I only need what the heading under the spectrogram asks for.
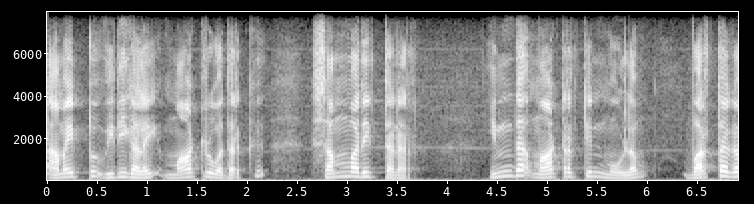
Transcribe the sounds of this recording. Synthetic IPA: ɐmɐɪpːɯʋɪðɪɣɐɭɐɪmaːʈrɯʋɐðɐrkɯ | sɐmbɐðɪt̪ːɐnɐ̰ɾ | ɪnd̪ɐmaːʈrɐt̪ːɪnmuːlɐm | ʋɐɾt̪ɐɣɐ

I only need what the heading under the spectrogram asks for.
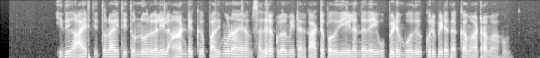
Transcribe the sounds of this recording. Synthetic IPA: ɪðɯaːjɪɾɐt̪ːit̪ːɔɭːaːjɪɾɐt̪ːit̪ɔnːuːɾɯɣɐɭɪlaːɳɖɯkːɯpɐðɪmuːnaːjɪɾɐmsɐðɪɾɐkɪloːmiːʈːɐɾkaːʈːɯpːɐɣɯðɪjɐɪɪɭɐnd̪ɐðɐɪɔpːɪɽɯmpoːðɯkʊɾɪpːɪɽɐt̪ːɐkːɐmaːʈrɐmaːɣɯm

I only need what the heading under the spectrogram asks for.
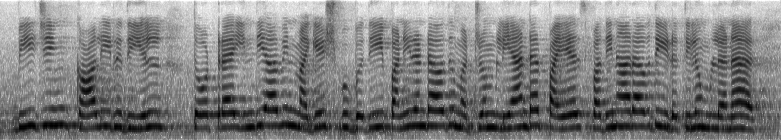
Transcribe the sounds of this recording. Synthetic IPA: biːd͡ʒɪŋkaːlɪɾɯðɪjɪl | t̪oːʈrɐɪnd̪ɪjaːʋɪnmɐɣeːʂbʊbɐðipɐnːɪɾɐɳɖaːʋɐðɯmɐʈrɯmlɪjaːɳɖɐɾpɐjɐɾspɐðɪnaːɾaːʋɐðɯɪɽɐt̪ːɪlɯmʊɭːɐnɐɾ

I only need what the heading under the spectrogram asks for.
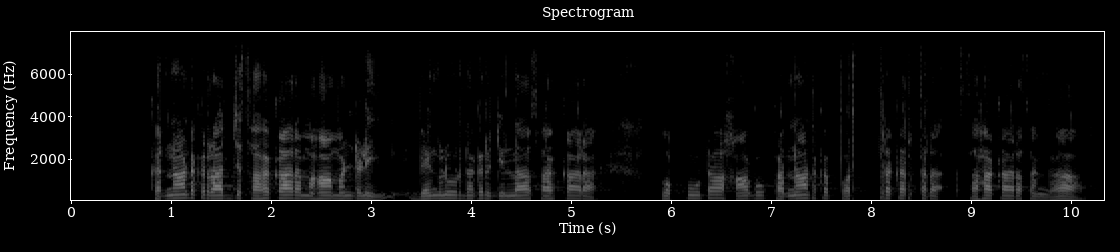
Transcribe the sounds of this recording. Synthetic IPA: kɐɾnaːʈɐkɐɾaːd͡ʒjɐsɐɦɐkaːɾɐmɐɦaːmɐɳɖɐɭibeŋɡɐɭuːɾnɐɡɐɾɐd͡ʒilːaːsɐɦɐkaːɾɐ | okːuːʈaːhaːɡuːkɐɾnaːʈɐkɐpɐɾt̪ɾɐkɐɾt̪ɐɾɐ̰sɐɦɐkaːɾɐsɐŋɡʱaː

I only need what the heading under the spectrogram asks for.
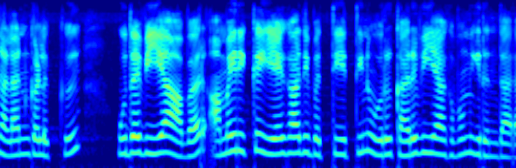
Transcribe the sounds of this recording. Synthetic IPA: nɐlɐnɡɐɭɯkːɯʊðɐʋɪjɐːʋɐɾɐ̰mɛɾɪkːɐeːɣaːðɪbɐt̪ːɪjɐt̪ːɪnɔɾɯkɐɾɯʋɪjaːɣɐʋɯmɪɾɯnd̪aːɾ

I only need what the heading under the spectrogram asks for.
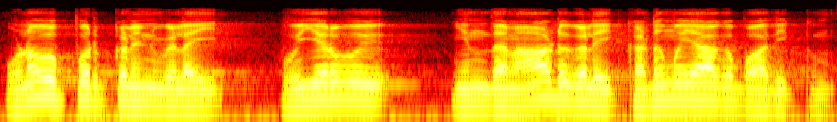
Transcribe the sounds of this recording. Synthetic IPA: ʊɳɐʋɯpːɔɾkɐɭɪnʋɪɭɐɪ | ʊjɐɾʋɯ | ɪnd̪ɐnaːɽɯɣɐɭɐɪkːɐɽɯmɐjaːɣɐbaːðɪkːɯm

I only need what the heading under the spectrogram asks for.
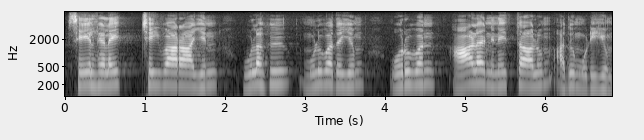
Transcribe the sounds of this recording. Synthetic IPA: sɛjɐlɣɐɭɐɪt͡ʃːɛjʋaːɾaːjɪnʊlɐɣɯmʊɻʊʋɐðɐjɯmʔɔɾɯʋɐnaːɭɐnɪnɐɪt̪ːaːlɯmɐ̰ðɯmʊɽɪjɯm

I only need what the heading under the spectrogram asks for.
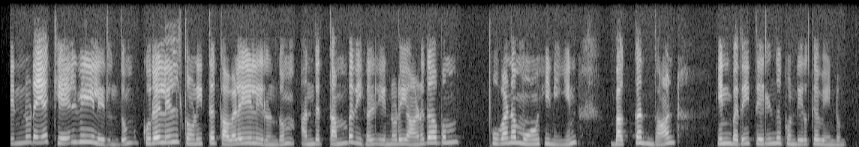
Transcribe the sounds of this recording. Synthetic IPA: ɛnːɯɽɐjɐkeːɻʋɪjɪlɪɾɯnd̪ɯmkʊɾɐɭɪlt̪ɔɳɪt̪ːɐkɐʋɐɭɐjɪlɪɾɯnd̪ɯmʔɐnd̪ɐt̪ːɐmbɐðɪɣɐɭɛnːɯɽɐjɐːnɯðaːbɐm | pʊʋɐɳɐmoːɣɪnɪjɪn | bɐkːɐnd̪aːn | ɛnbɐðɐɪt̪ːɛɾɪnd̪ɯkɔɳɖɪɾɯkːɐʋeːɳɖɯm

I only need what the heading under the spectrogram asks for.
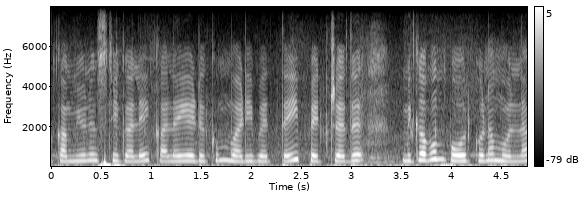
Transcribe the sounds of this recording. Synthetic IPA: kɐmjunɪsʈiɣɐɭɐɪkɐlɐjɛɽɯkːɯmʋɐɽɪʋɐt̪ːɐɪpɛʈrɐðɯmɪɣɐʋɯmpoːɾkɯɳɐmʊlːɐ

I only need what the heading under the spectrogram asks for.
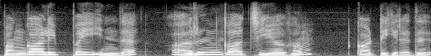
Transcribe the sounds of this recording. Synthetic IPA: pɐŋɡaːɭɪpːɐɪɪnd̪ɐɐɾɯnɡaːt͡ʃːɪjɐɣɐmkaːʈːɯɣɪrɐðɯ

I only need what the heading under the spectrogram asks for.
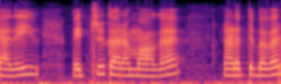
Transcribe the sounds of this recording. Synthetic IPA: ɐðɐɪʋɛʈrɯkɐɾɐmaːɣɐ | nɐɽɐt̪ːɯbɐʋɐɾ

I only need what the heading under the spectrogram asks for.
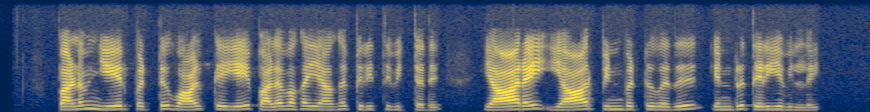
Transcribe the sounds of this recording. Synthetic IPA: pɐɳɐmeːrpɐʈːɯʋaːɻkɐjeːpɐlɐʋɐɣɐjaːɣɐpːɪɾɪt̪ːɯʋɪʈːɐðɯ | jaːɾɐɪjaːɾpɪnpɐʈrɯʋɐðɯɛndrɯt̪ɛɾɪjɐʋɪlːɐɪ

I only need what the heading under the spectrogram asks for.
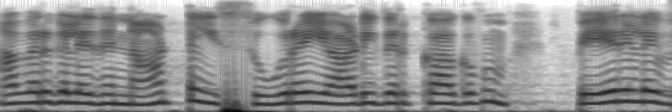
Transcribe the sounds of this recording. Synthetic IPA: ɐʋɐɾɣɐɭɐðɐnaːʈːɐɪsuːɾɐɪaːɽɪðɐrkaːɣɐʋɯmpeːɾɪɭɐɪʋ

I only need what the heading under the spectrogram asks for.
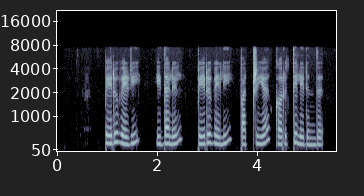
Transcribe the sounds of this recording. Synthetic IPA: pɛɾɯʋɛɻi | ɪðɐlɪl | pɛɾɯʋɛɻipɐʈrɪjɐkɔɾɯt̪ːɪlɪɾɯnd̪ɯ

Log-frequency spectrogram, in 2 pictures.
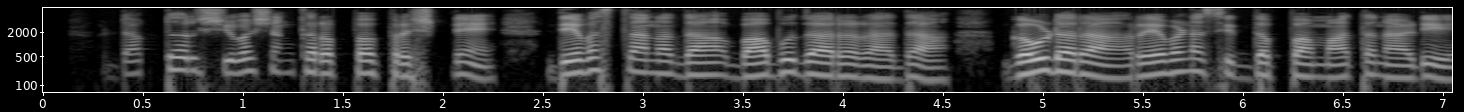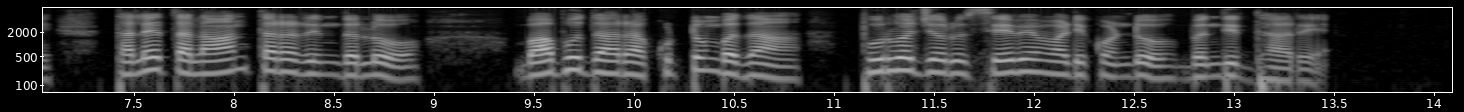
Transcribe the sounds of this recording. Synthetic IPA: ɖaːk̚ʈɐɾʃiʋɐʃɐŋkɐɾɐpːɐpɾɐʂɳe̞d̪ɛːʋɐst̪ʰaːnɐd̪ɐbaːbud̪aːɾɐɾaːd̪ɐɡɐwɽɐɾɐɾɛːʋɐɳɐsid̪ːɐpːɐmaːt̪ɐnaːɽit̪ɐlet̪ɐlaːnt̪ɐɾɐɾind̪ɐluː | baːbud̪aːɾɐkuʈumbɐd̪ɐ | puːɾʋɐd͡ʒɐɾusɛːʋemaːɽiko̞ɳɖubɐnd̪id̪ʱːaːɾe̞̰

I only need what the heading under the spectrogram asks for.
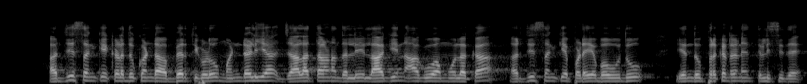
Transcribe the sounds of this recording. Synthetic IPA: ɐɾd͡ʒisɐŋkʰe̞kɐɭe̞d̪ukoɳɖɐːbʱjɐɾt̪iɡɐɭumɐɳɖɐɭijɐd͡ʒaːlɐt̪aːɳɐd̪ɐlːilaːɡinaːɡuʋɐmuːlɐkɐːɾd͡ʒisɐŋkʰe̞pɐɽɛjɐbɐʋud̪u | e̞nd̪upɾɐkɐʈɐɳe̞t̪iɭisid̪e̞

